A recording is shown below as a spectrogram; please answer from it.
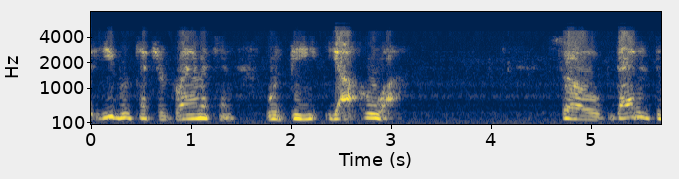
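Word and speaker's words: Yahweh: had doctorate in it told me the correct pronunciation for the Hebrew Tetra grittin would be yahwa so so that is the name of the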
